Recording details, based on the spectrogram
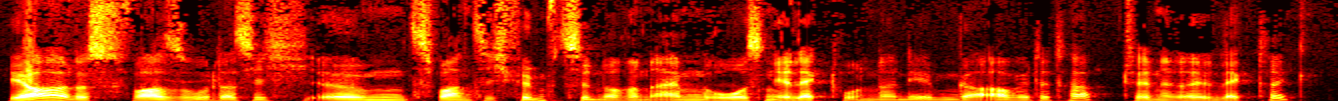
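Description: A man in his fifties from Berlin with a Berlin accent, telling his story as a podcast guest in an easygoing, reflective way with frequent pauses. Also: fairly low pitch, vocal fry. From West Berlin, Germany. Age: 50s. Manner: relaxed, reflective, with many ums and pauses. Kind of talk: casual conversational storytelling.

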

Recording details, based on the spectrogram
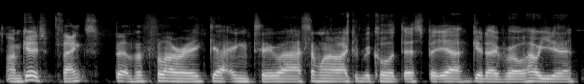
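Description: Guy co-host on a podcast, average pitch, casually asking interview questions. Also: level tone, brisk, a bit bright.

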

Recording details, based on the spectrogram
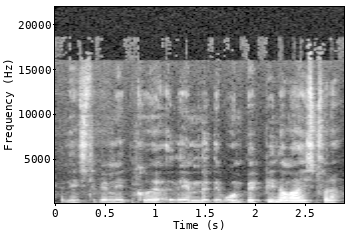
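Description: Brief: Scottish male co-host, monotone delivery, plain matter-of-fact opinions. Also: mid-range voice, fast talker. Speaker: podcast co-host. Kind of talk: casual chat.

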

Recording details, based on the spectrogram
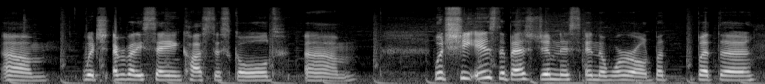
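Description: A woman's voice: mid-range voice, steady tone, measured pace, a bit bright. Casual woman podcaster, music underneath. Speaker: podcast co-host reading news segment. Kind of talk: casual, ad-libbed news recap.

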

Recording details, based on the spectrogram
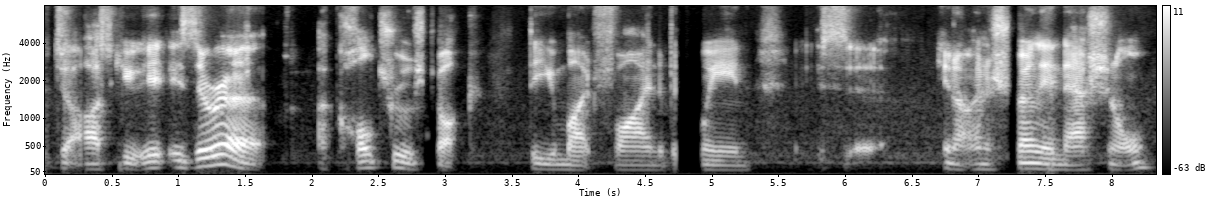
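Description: A male interviewer with a very low voice asks long questions in a casual chat. He stumbles through them, repeating words and filling gaps. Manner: halting, many fillers and restarts.

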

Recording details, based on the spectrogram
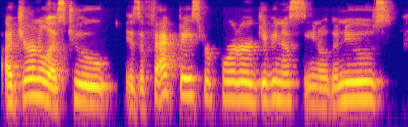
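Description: A woman's voice: mid-range voice, moderate pace, mellow. A woman, a journalism professor, answering interview questions in an earnest, explanatory way and repeating points for emphasis.

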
